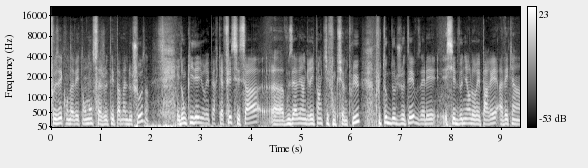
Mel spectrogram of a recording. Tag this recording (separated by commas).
Speech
